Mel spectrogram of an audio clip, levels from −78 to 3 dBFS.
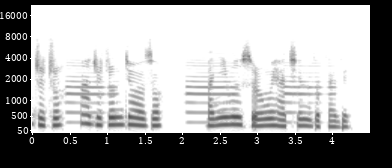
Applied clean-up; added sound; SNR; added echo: neural mask model RNNoise.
